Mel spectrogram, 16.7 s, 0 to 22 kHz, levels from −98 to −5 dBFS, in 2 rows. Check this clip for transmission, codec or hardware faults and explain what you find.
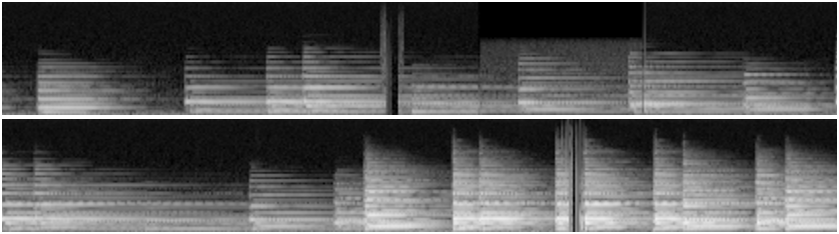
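Two kinds of hardware fault affect this music clip. An intermittent contact appears at 3.79–4.01 s and again at 13.95–14.18 s: a loose cable or plug briefly opens, so the music drops out for about 125 ms each time, with crackle at both edges as the connection breaks and remakes.

From 4.77 to 6.43 s the input was likely switched to a poorer device. After a 20 ms gap the sound turns dull and boxy, with nothing above 5.8 kHz. The level falls by roughly 5 dB, and a new noise floor appears some 35 dB under the music.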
